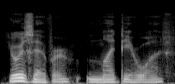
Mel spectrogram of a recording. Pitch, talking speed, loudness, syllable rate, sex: 115 Hz, 170 wpm, -19 LUFS, 3.9 syllables/s, male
